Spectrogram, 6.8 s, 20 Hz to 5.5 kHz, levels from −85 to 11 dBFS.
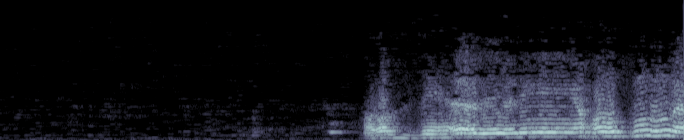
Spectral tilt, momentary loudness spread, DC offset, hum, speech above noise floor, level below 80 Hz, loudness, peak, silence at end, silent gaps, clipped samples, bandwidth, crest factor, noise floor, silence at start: -12.5 dB/octave; 8 LU; under 0.1%; none; 50 dB; -58 dBFS; -16 LUFS; -4 dBFS; 0 s; none; under 0.1%; 3.8 kHz; 14 dB; -65 dBFS; 3.3 s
